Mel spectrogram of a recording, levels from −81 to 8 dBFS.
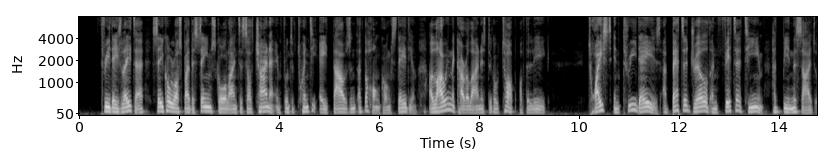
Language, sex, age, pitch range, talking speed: English, male, 20-39, 95-125 Hz, 180 wpm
